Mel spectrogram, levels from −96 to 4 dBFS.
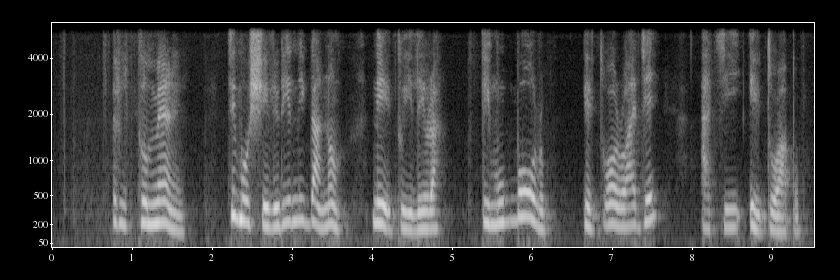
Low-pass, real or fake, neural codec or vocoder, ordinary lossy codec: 5.4 kHz; fake; codec, 16 kHz in and 24 kHz out, 0.8 kbps, FocalCodec, streaming, 65536 codes; none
